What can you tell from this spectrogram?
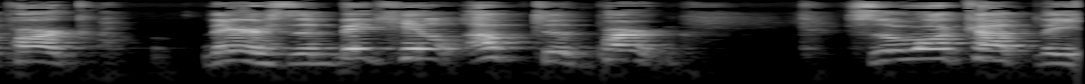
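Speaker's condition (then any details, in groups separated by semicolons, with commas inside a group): Brain injury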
